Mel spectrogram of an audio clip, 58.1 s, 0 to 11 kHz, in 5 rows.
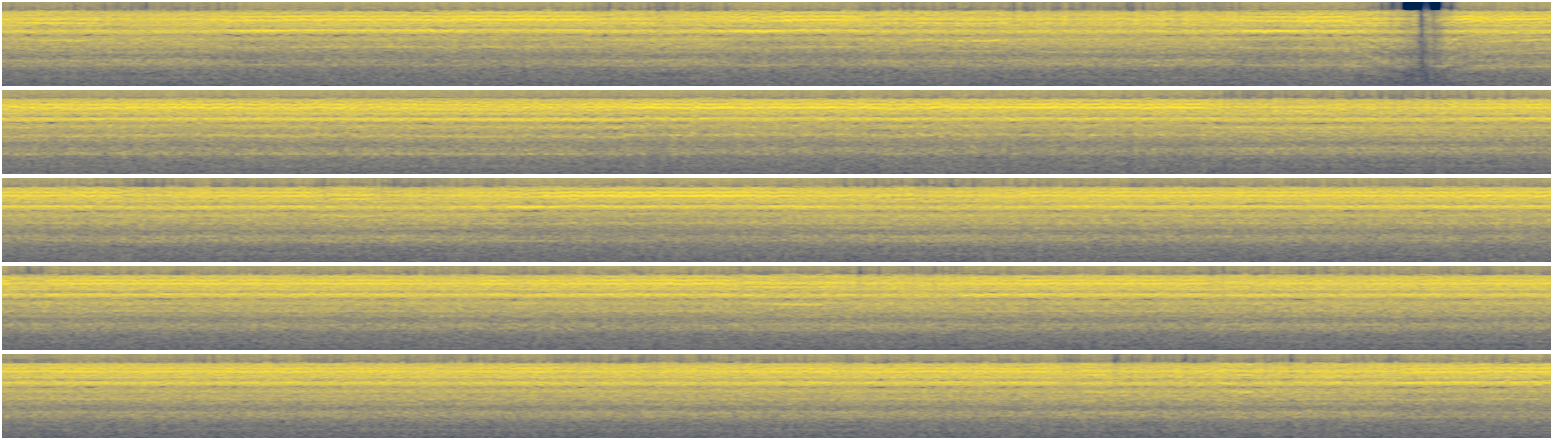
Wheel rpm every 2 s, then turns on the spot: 220, 230, 230, 220, 230, 140, 210, 200, 220, 230, 220, 230, 230, 230, 230, 230, 230, 230, 230, 230, 230, 230, 230, 240, 240, 240, 230, 230, 230.
none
